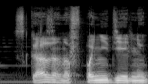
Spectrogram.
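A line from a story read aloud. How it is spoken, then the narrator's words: Grumble. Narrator (Russian): буркнул Бакстер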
